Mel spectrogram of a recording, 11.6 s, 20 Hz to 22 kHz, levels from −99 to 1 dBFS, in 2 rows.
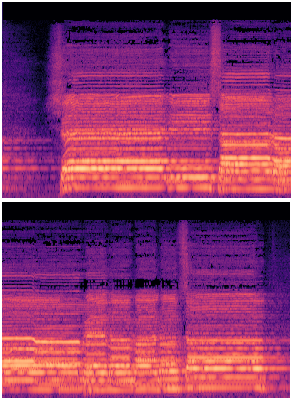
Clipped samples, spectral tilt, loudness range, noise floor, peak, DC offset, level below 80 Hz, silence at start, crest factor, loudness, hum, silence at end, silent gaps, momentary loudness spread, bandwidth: under 0.1%; -5 dB/octave; 3 LU; -43 dBFS; -2 dBFS; under 0.1%; -64 dBFS; 0 s; 12 dB; -15 LUFS; none; 0 s; none; 7 LU; 14.5 kHz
